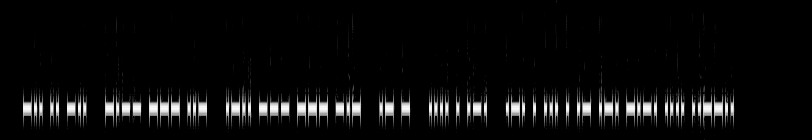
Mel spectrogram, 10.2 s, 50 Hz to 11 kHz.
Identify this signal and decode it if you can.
Morse code, heard as a keyed tone, about 35 wpm, 700 Hz. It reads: DID YOU LOOK AT HER RESEARCH?
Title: Sentences from Top 1000 Words - Review Part 4 - 35wpm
